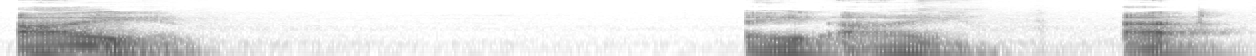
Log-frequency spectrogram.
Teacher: AI. The tone goes down like this. Fourth tone.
